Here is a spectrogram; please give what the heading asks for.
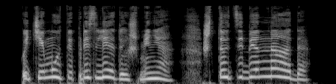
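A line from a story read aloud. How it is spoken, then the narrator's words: Screaming. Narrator (Russian): закричала она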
